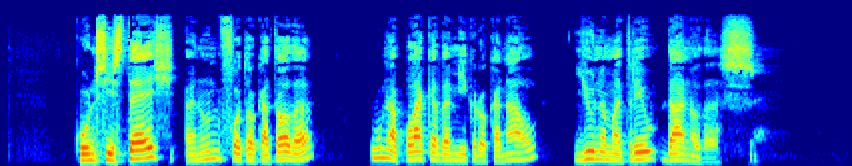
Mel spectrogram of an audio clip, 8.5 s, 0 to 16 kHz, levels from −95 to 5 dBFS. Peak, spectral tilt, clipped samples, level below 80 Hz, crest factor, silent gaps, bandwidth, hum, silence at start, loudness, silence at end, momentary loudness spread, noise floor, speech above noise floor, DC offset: -2 dBFS; -4 dB/octave; under 0.1%; -70 dBFS; 20 dB; none; 11.5 kHz; none; 0.8 s; -21 LUFS; 1 s; 13 LU; -83 dBFS; 62 dB; under 0.1%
